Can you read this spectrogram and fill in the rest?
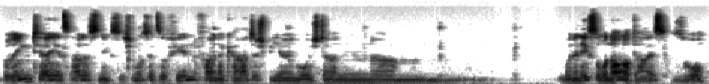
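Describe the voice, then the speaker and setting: Male gameplay host, has a cold, very low and husky voice, talks through each move at home. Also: takes it slowly, mellow. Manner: thinks aloud while playing, with fillers. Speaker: gaming channel host. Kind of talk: casual gameplay commentary.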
